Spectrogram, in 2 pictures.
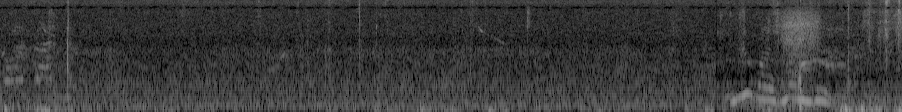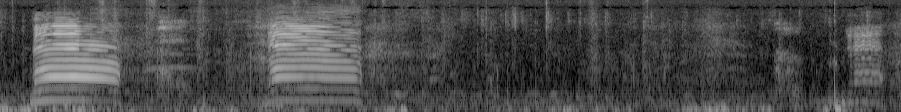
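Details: Baby goats competing over a feeder bottle; two loud, wavering harmonic bleats around ten and twelve seconds, preceded by softer rising calls, with a child's voice and rustling in the background.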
